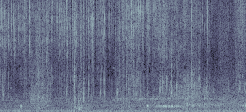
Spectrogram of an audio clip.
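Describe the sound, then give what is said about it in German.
Water pours and splashes in a steady stream from a child's watering can, a continuous watery hiss with small irregular splatters throughout. “Wo hast du jetzt plötzlich diese Kinderwieskanne her?”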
